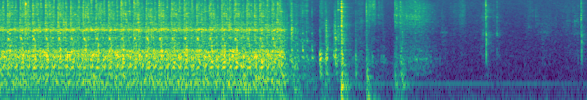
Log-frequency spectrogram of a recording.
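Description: Electric sewing machine stitching a seam through fabric and a paper foundation, running steadily for about three seconds and then stopping abruptly. A few faint clicks and rustles follow as the piece is handled.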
